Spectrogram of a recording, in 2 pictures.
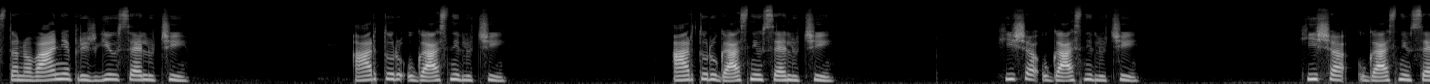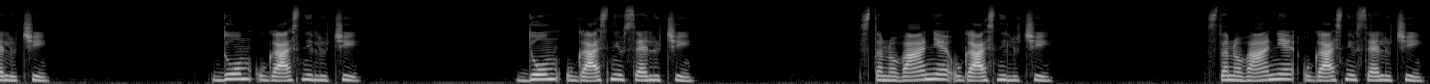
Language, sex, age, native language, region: Slovenian, female, 30-49, Slovenian, Central Slovenia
